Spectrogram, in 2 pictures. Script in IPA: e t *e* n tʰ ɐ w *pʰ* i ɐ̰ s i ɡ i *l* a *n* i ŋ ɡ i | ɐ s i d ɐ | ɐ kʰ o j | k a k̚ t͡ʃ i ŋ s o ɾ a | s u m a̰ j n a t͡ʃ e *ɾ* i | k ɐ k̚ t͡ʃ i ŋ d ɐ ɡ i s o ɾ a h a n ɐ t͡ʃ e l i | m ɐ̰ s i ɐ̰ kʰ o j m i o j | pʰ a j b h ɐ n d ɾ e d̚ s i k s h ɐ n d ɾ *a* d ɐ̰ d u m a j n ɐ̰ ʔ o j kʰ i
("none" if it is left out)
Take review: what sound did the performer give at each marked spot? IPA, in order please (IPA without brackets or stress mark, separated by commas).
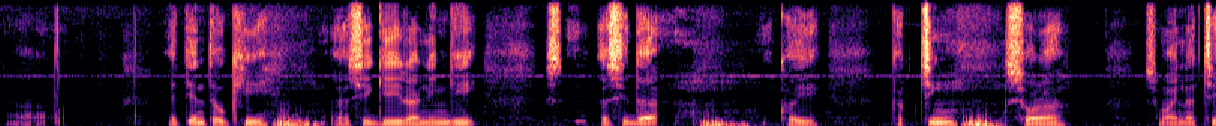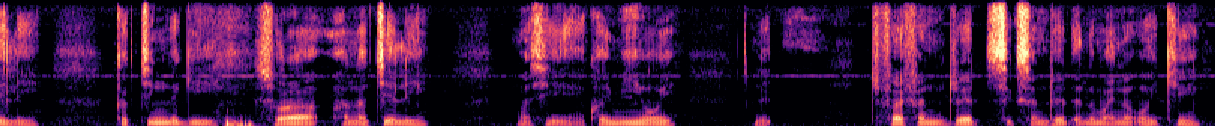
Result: e, kʰ, ɾ, n, l, e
